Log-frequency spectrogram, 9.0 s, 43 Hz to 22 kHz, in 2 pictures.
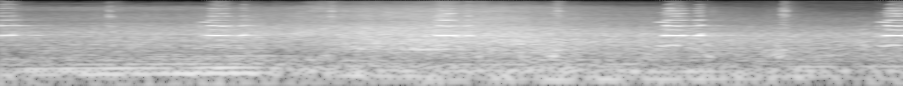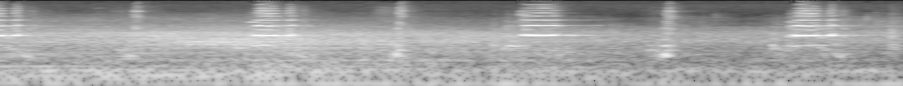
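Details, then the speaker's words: Hyundai Tucson 2.0 2011: rough metallic scraping from the rear whenever the brake is pressed, moving or stationary, pulsing about every second and a half as wheels turn; worn rear drum brake shoes scraping the drums. "Hyundai Tucson 2.0 2011 com barulho no freio tá na hora que você pisa no freio andando com ela ela faz tipo um alguma coisa raspando aqui na parte de trás tá"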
